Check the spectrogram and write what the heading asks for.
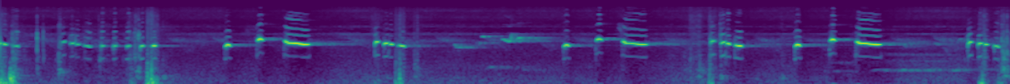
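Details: Black-crested bulbul song: a lively series of clear whistled notes, mostly short downslurs and upward flicks, delivered in uneven groups with brief pauses and a few sharp clicks between phrases.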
